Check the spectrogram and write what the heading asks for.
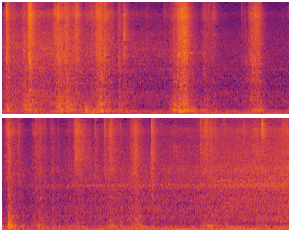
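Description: Irregular knocks and clatter of objects being handled and moved, about nine in the first six seconds. After that a steadier rushing noise with a faint high whine slowly builds.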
